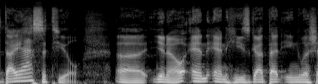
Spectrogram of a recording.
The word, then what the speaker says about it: diacetyl: I call it diacetyl. And now here's the thing. I put the emphasis on the ass there, right? Diacetyl. You call it diacetyl. I believe diacetyl is also correct.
